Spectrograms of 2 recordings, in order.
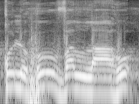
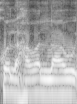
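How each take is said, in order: First: The second word begins with a hu sound. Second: The second word begins with a ha sound. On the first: The speaker calls it right. "उसको बोलना कुल हुवल्लाहु" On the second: The speaker calls it wrong. "या कुल हवल्लाहु"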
